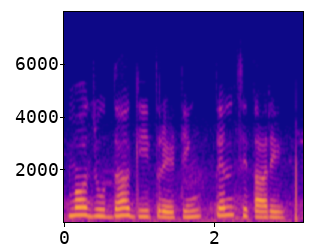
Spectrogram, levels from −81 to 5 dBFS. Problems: none marked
